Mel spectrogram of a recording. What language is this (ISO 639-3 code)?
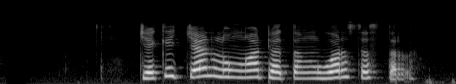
jav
